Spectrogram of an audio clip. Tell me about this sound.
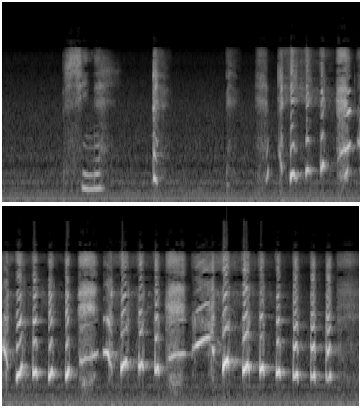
Me japanese fashion (Die) Laugh Yandere
die, evil, female, girl, insane, japan, japanese, laugh, voice, woman, yandere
